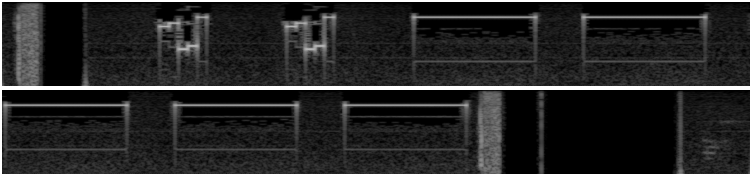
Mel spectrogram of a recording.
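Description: German emergency dispatch radio alerting tones in Weimar: a squelch burst, two quick chirping tone sequences, then six steady, evenly spaced electronic tone blocks, closed by another burst of radio static.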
